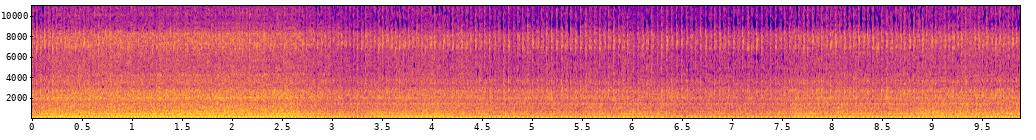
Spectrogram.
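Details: Toro 421 snowblower, unstarted for about 2 years, after cold start with fuel valve on: small single-cylinder running at a steady, even pace, no hunting or misfires; normal running.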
